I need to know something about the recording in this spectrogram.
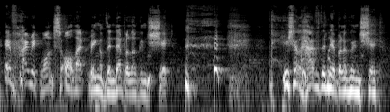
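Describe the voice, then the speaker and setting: Woman doing a coarse, gravelly, grumpy old-school wizard. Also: low voice, expressive, unhurried, a bit bright, full character voice. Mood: scornful amusement. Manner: coarse, dismissive. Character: coarse, grumpy male wizard-like fantasy companion.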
